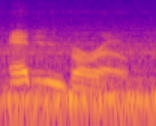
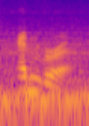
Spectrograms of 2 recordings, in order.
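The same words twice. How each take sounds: First: The word is said in separate, distinct parts. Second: The word is run together as one unit. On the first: The speaker calls it wrong. "I kept saying Edinburgh" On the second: The speaker calls it right. "it's all, like, one word"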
